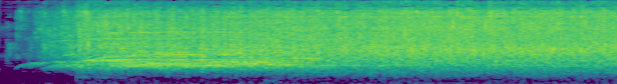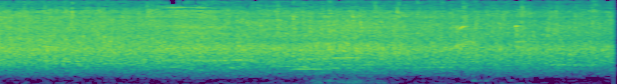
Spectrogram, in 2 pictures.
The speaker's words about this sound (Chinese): 这个掌声如果是给我的，他还不错。如果这个掌声是给你自己的，它不够热烈。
